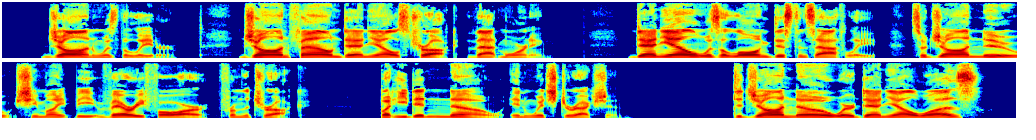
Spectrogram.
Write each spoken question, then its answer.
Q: Did John know where Danielle was?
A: No, he didn't know where she was.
